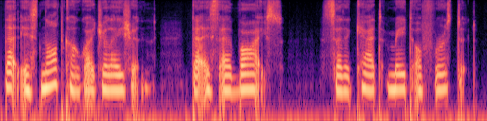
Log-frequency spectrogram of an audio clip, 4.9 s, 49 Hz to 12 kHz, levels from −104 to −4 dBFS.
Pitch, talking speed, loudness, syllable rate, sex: 205 Hz, 160 wpm, -20 LUFS, 5.1 syllables/s, female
